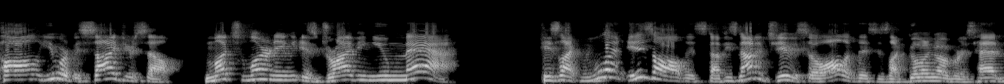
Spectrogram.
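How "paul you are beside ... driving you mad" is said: high, emphatic, exclaiming outburst. Retelling a governor's reply to a long defense, in a very loud voice. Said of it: "he says with a very loud voice".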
